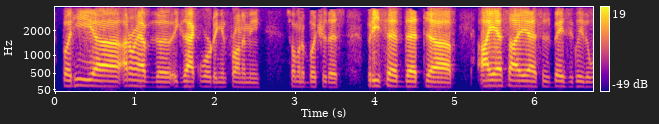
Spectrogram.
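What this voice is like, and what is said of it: Usual voice. Nothing is said of it.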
